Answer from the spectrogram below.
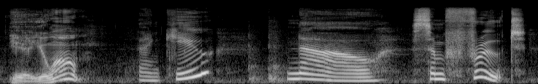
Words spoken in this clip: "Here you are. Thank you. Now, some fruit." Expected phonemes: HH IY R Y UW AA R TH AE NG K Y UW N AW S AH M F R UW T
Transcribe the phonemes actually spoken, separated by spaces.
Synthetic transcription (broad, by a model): HH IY R Y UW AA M TH AE NG K Y UW N AW S AH M F R UW T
